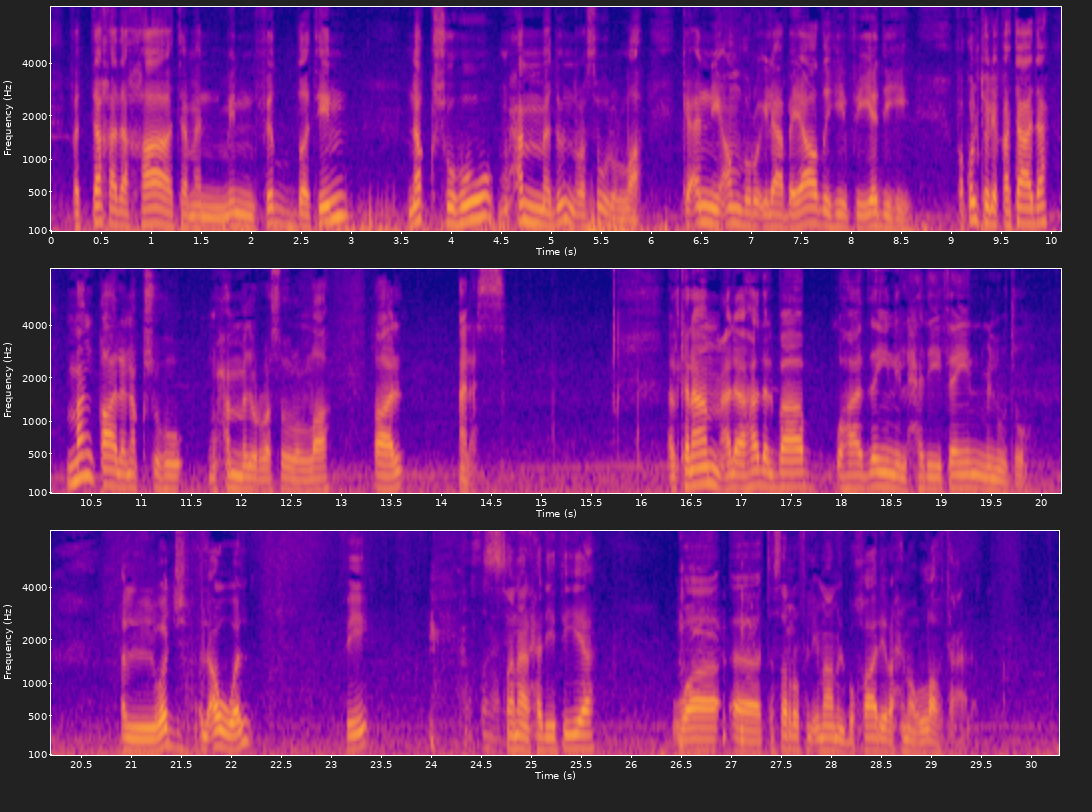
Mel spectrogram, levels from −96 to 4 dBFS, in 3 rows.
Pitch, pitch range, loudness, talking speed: 120 Hz, 100-140 Hz, -26 LUFS, 85 wpm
